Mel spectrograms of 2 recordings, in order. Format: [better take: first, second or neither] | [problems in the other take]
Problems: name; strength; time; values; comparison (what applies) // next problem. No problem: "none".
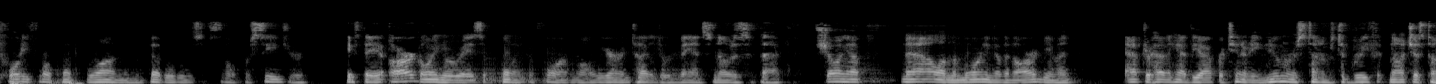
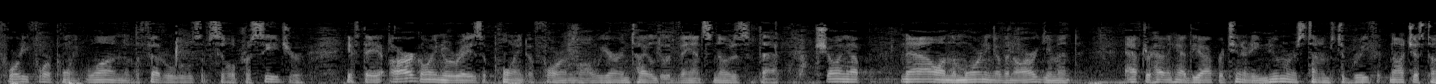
second | noise reduction (neural mask model DeepFilterNet 3)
